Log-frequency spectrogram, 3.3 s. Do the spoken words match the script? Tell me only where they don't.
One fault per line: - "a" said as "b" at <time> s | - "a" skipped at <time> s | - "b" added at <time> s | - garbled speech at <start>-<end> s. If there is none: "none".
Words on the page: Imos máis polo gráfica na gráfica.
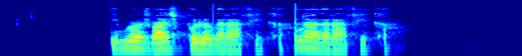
none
